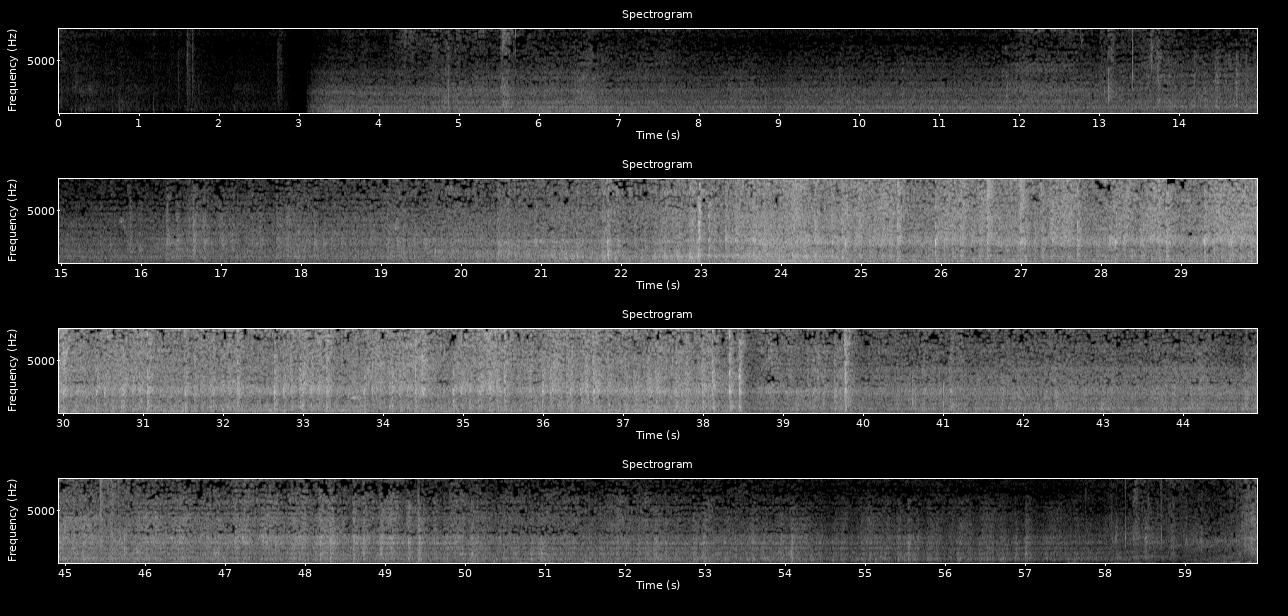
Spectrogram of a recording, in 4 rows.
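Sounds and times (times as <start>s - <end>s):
diesel locomotive drone: 3.1s - 59.9s
wheels clattering over rail joints: 13.0s - 59.0s.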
